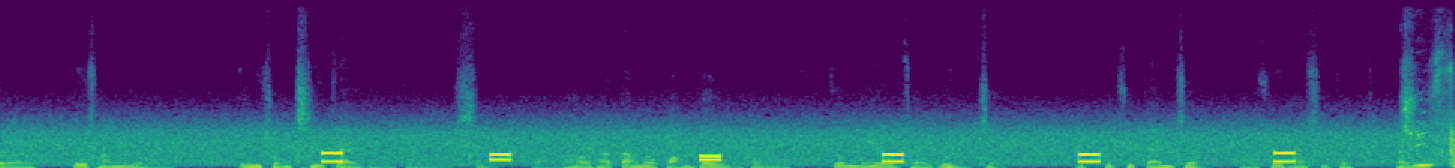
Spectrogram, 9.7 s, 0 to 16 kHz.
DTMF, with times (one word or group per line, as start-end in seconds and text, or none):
2.1-2.3 3
3.3-3.4 8
4.7-4.8 7
5.9-6.0 2
7.2-7.3 2
8.5-8.6 3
